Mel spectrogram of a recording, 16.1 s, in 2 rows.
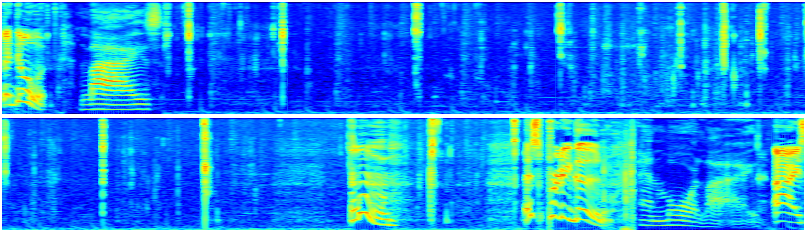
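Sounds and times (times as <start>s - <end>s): low steady hum: 0.0s - 16.0s
chewing mouth clicks and smacks: 1.6s - 2.9s, 3.8s - 10.2s, 12.2s - 13.2s.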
